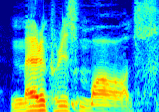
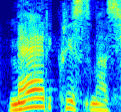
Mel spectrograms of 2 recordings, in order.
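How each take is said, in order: First: It is said flatly, without joy. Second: It is said cheerfully and brightly.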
